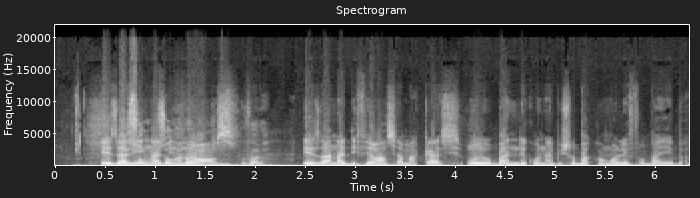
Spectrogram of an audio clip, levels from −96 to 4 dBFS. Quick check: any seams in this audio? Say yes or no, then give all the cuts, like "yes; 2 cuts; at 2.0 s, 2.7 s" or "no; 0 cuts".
no; 0 cuts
